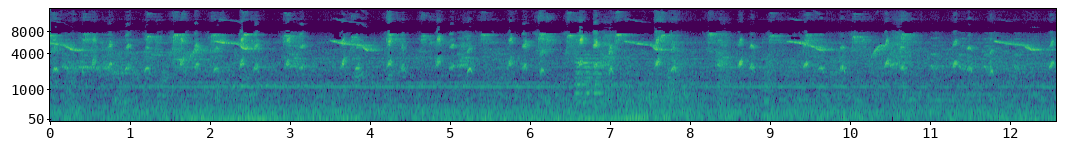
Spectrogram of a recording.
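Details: Red-vented bulbul, a baby with its parents, giving quick, thin, high chirps that slide downward, several each second, over a constant low rumble of wind or distant traffic.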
